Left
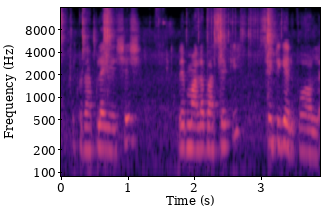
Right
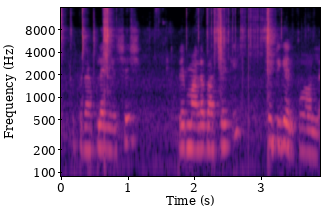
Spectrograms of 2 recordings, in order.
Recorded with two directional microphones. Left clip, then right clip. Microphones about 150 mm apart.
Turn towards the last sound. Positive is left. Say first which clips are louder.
# left 2 dB
turn(degrees=10)  # may be behind; listen again after turning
